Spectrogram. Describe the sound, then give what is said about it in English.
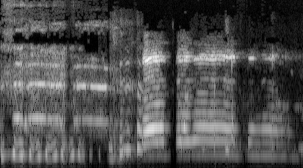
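Chickens cluck and squawk in a busy, overlapping run of calls, some drawn out and nasal, filling a few seconds without pause. “We have chickens for guests.”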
